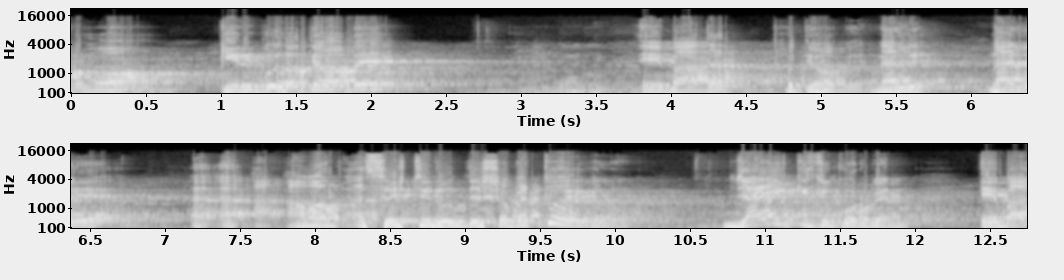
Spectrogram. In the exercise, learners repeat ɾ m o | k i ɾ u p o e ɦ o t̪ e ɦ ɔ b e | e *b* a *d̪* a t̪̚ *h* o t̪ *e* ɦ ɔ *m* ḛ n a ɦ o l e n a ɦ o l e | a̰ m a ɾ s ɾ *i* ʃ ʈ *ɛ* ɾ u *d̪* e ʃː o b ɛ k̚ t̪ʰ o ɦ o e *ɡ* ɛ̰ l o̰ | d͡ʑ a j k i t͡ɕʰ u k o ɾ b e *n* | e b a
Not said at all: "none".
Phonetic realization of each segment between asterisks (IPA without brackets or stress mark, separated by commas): b, d̪, h, e, b, i, i, d̪ː, ɡ, n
